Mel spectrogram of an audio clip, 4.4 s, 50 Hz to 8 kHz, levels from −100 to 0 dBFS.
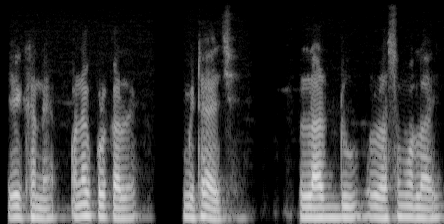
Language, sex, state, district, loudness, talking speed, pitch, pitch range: Bengali, male, West Bengal, Malda, -20 LUFS, 95 wpm, 140 Hz, 135-150 Hz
